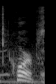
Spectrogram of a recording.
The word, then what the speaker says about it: Corps: Corpse stands for... It's Green Lantern Corps. Oh, really? Corps. Oh, well, You tried that. I'm pronouncing it Corpse.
